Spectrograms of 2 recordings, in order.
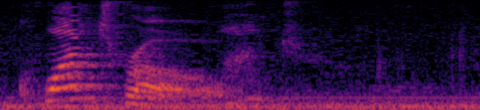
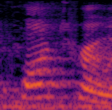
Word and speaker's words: Cointreau: with the c right cuantro is my number that sounds like number four in spanish it's a cork and cuatro is an orange flavored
